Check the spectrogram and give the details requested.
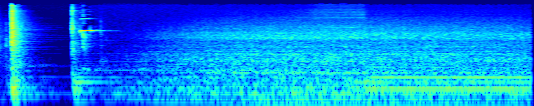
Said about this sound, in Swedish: Jag värmde kaffet i mikrovågsugnen.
